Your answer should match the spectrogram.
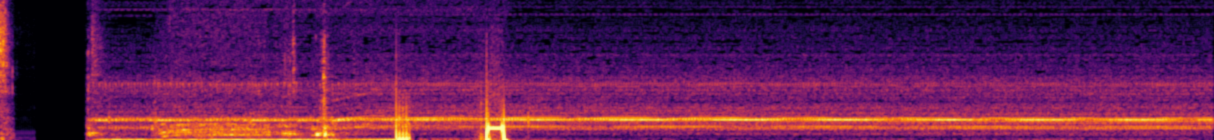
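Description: Steady electronic tones that start just after a moment of dead silence, with a short, loud beep about two and a half seconds in.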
